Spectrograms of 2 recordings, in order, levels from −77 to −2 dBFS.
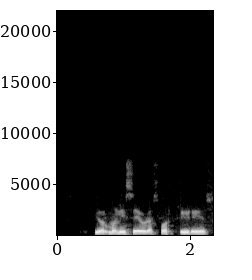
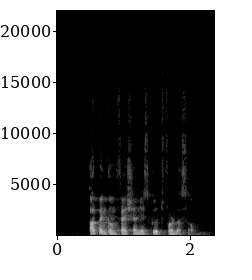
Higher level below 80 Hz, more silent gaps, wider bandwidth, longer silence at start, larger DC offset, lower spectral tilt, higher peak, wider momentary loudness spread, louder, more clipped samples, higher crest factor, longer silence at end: first, -52 dBFS vs -66 dBFS; neither; second, 7 kHz vs 15 kHz; about the same, 0.55 s vs 0.5 s; neither; first, -8 dB/octave vs -6.5 dB/octave; first, -2 dBFS vs -10 dBFS; second, 5 LU vs 8 LU; first, -14 LUFS vs -30 LUFS; neither; second, 12 dB vs 20 dB; about the same, 0.1 s vs 0.2 s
